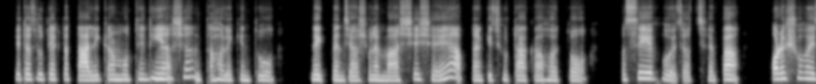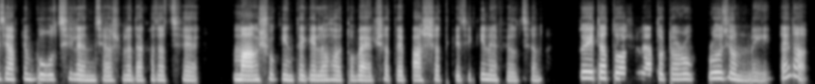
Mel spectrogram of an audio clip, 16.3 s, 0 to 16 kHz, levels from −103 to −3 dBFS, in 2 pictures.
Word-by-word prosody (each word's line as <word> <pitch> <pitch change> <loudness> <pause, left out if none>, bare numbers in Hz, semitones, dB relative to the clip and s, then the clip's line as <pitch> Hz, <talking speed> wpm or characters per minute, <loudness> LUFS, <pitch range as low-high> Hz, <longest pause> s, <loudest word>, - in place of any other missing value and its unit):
সেটা 230 0 0
যদি 225 0 -3
একটা 230 +2 -3
তালিকার 200 +2 +4
মধ্যে 210 +2 -2
নিয়ে 245 -3 +6
আসেন 330 +5 -2
তাহলে 200 0 -1
কিন্তু 195 -1 -5 0.5
দেখবেন 200 -1 +2
যে - - -2
আসলে 200 +2 0
মাস 180 +1 +2
শেষে 215 -4 -1 0.2
আপনার 195 -1 -2
কিছু 205 +2 -4
টাকা 190 0 0
হয়তো 190 -1 -3 0.6
সেভ 265 -1 +5
হয়ে 185 -6 -1
যাচ্ছে। - - -7
বা 215 - +9 0.4
অনেক 245 +1 +7
সময় 265 -2 0
এইযে 235 - +3
আপনি 235 - -7
বলছিলেন 215 -1 0
যে - - -5
আসলে 205 +2 -3
দেখা 190 +2 -4
যাচ্ছে 200 +1 -4 0.6
মাংস 200 +1 +9 0.2
কিনতে 205 -1 -1
গেলে 200 -1 +2
হয়তো 195 -1 -3
বা 195 - +7
একসাথে 195 +1 -3
৫-৭ 190 +1 +2
কেজি 195 +1 -7
কিনে 215 -3 -1
ফেলছেন। 180 +1 -6 0.4
তো - - -19
এটা 275 0 +4
তো - - -1
আসলে 255 - -16
এতটারও 230 0 -1 0.2
প্রয়োজন 260 -3 +1
নেই। 170 -2 -6 0.2
তাই - - +1
না? - - +4
205 Hz, 185 wpm, -24 LUFS, 195-230 Hz, 0.6 s, বা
